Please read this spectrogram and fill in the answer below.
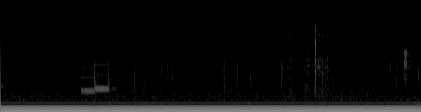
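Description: Telephone line tones on an outgoing call as it connects: a faint steady tone with a few short beeps about a second in.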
